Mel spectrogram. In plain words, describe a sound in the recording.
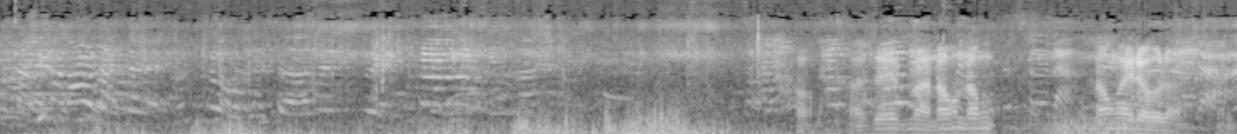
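Women talk nearby outdoors.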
